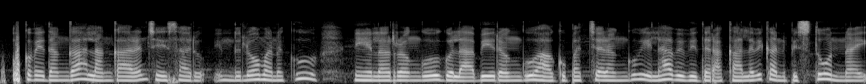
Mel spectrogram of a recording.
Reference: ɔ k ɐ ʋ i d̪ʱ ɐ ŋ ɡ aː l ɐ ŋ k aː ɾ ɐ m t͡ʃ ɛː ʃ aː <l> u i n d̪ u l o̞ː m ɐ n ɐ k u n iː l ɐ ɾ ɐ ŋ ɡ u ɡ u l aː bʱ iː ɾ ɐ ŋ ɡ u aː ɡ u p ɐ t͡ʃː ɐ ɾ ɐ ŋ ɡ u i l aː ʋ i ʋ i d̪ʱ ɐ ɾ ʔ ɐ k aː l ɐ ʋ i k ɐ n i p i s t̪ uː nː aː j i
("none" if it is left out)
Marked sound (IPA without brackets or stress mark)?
ɾ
